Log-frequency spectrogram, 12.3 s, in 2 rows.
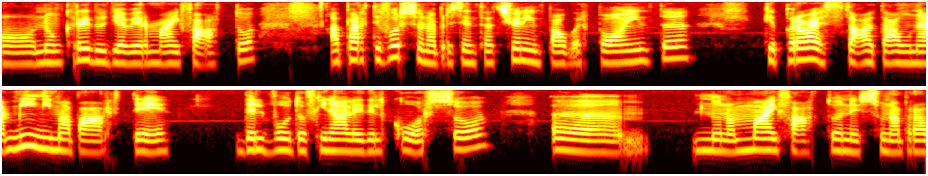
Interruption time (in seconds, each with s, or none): none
